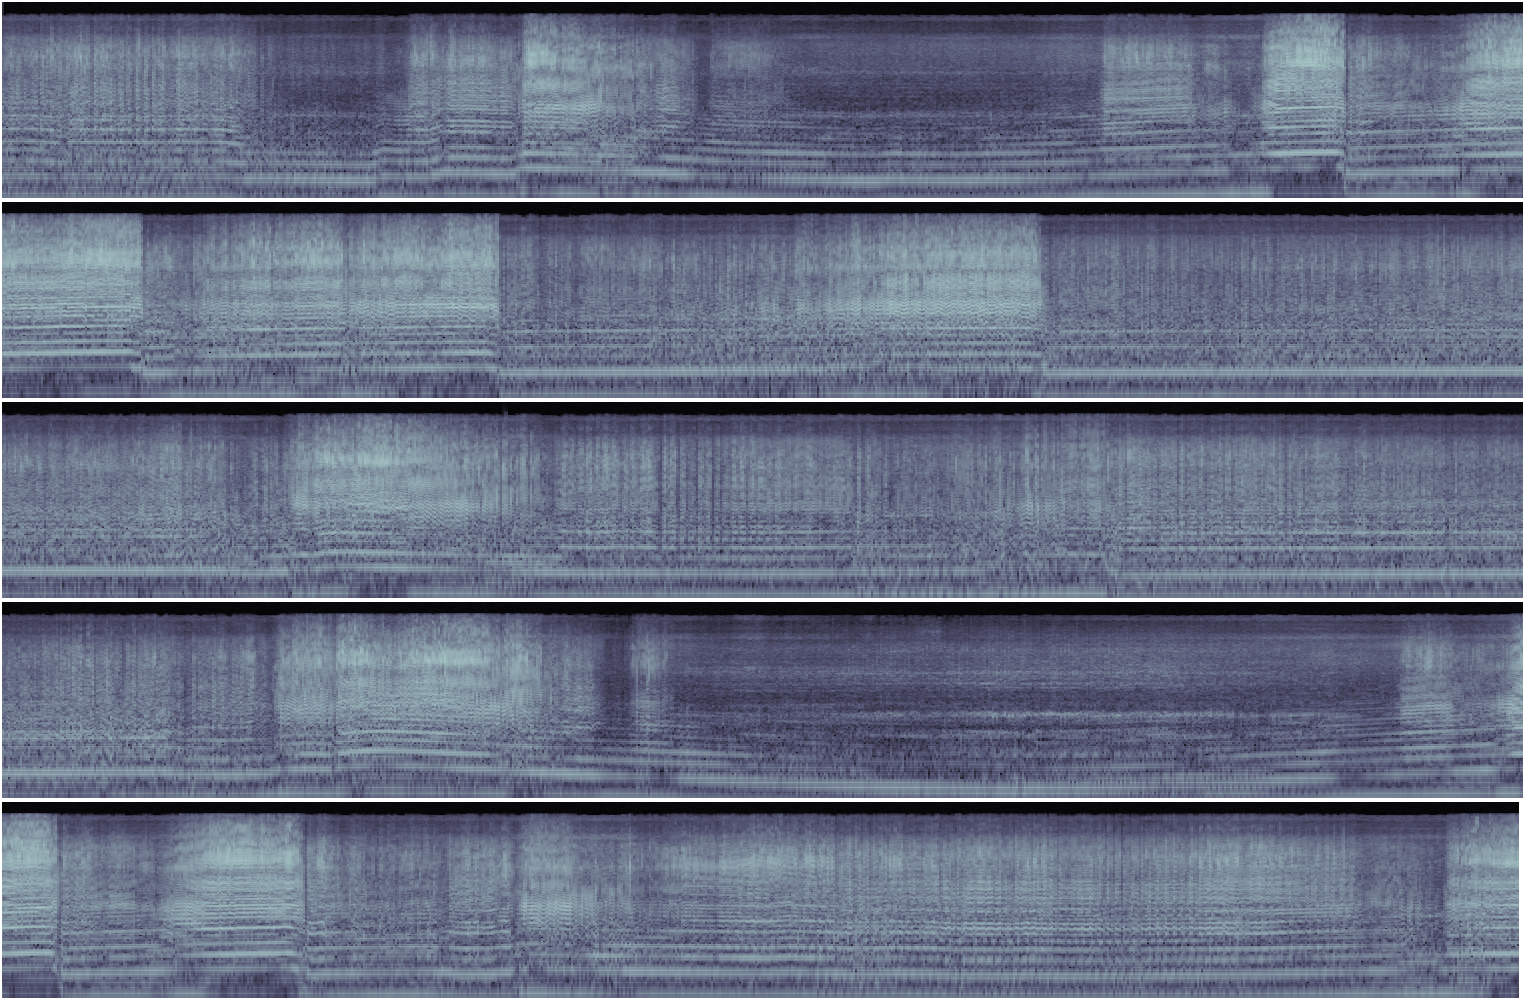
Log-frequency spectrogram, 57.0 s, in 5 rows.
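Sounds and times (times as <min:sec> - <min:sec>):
racing motorcycle engine: 0:00.0 - 0:57.0.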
